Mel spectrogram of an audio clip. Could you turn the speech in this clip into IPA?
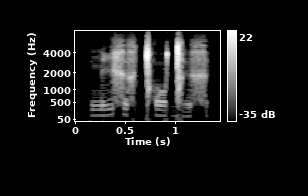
nixɪx ǀʰoɡ͡ǀɪx

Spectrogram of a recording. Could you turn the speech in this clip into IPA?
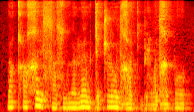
ɯqʰɯχi sɑswɯɐ̯ɭɛw ɟɑcɭolʲ ʁɑc bʲeɭlˠilʲʁipo

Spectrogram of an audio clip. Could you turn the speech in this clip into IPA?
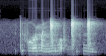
t̪ɨfʁʷə˞ma ŋ͡ǁɨwɔf ɡ͡ǁifŋ͡ǁi

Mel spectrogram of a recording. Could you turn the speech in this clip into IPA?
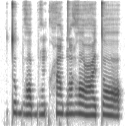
tubʱɒbʱõk ħĩldˤũɦɒʕe tɒ

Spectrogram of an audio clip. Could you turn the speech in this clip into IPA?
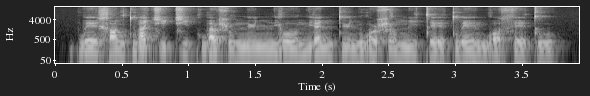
pwe˥˩ɪ̯xɑ˧˥ŋt̪wä˥t͡ɕi˥˩ t͡ɕi˥kwä˨˩ʂu˧˥ n̪y˧˥nn̪jo˧˥ʊ̯n̪jɛ˧˥nt̪y˨˩n wɔ˥ʂɤ˥˧mi˥˩ t̪e˨˩ɪ̯t̪we˥˩ɪ̯ mwɔ˧˥se˨˩ɪ̯t̪u˥

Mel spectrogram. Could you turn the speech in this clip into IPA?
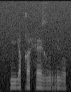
nʲɨe̯qehɛ ɣurɨo̯

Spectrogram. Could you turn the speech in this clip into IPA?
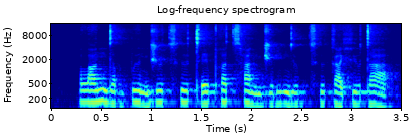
lˠɐ˦˥ ndɐ˥˧bpɨ˥˧nd͡ʒʉ˥˧ t͡sʰɨ˦˥tʼe˦˥pʰɐ˥˧t͡sʰa˥˧ nd͡ʒɨ˦˥b ndʉ˦˥bt͡sʰɨ˦˥ka˦˥ xʲu˦˥da˥˧

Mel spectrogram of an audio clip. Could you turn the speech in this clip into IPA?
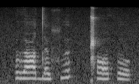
ðɑdasʷə | ǁɔθo

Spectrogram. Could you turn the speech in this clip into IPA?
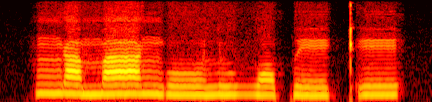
ŋa˦˨maː˦ŋoː˨ lu˨vɔ˨peː˨ kʼe˦

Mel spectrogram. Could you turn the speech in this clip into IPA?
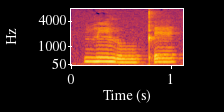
mĩ˦luː˨kʼɪ˦

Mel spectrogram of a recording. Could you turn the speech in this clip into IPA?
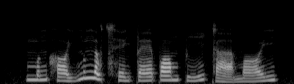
mʊ˨˧ŋhɔː˨˩jŋʊ˥ŋ ɐ˧wt͡sʰe˨jpɛː˨˧pɔː˧m piː˨˥kaː˨˩ mɔː˨˥j

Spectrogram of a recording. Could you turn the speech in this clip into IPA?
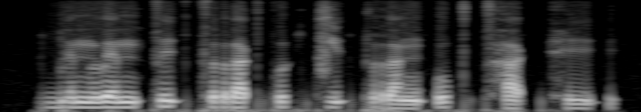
be˧nle˦˥nti˥˩ʔ tra˥˩k̚tɯ˥˩k̚t͡ɕi˦˥ʔ pra˩˦ŋʔu˦˥k̚tʰa˨˩k̚ hi˨˩ʔ

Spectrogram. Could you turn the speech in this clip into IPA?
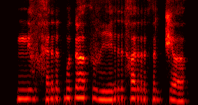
mʲəvhɛr ɓuɗəːθ viːrhəːrθɵdt͡ʃəː

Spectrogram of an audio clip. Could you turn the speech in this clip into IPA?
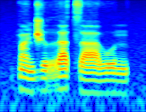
pã˨d͡ʒʊ˨ra˦ t͡saː˨βʊ˨n

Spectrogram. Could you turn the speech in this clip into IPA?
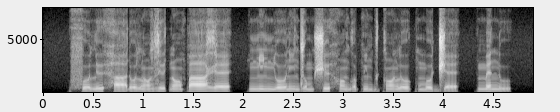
fo˨lɨ˦˨ haː˨ɾo˧ lɔ̃˨zɨ˦ ɗɔ̃˧paː˦ɣɛ˦ | ɲĩ˦ɲoː˧ɾĩ˧do˧m ʃɨ˦ hɔ̃˨ɡʷa˨pĩ˨bɨ˨k ɔ̃˧loː˧k mo˧d͡ʒɛ˨ | mɛ˦nu˨

